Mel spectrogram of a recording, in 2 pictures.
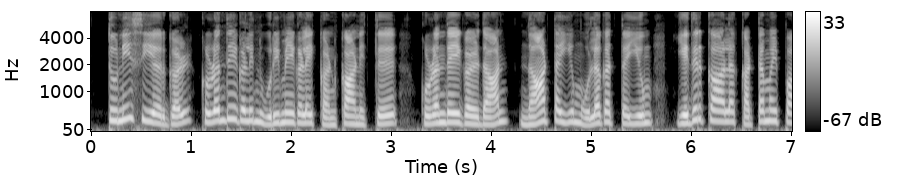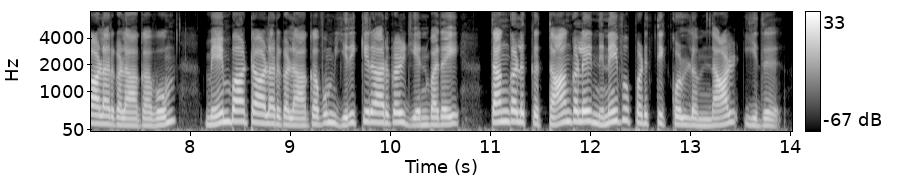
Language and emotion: Tamil, neutral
